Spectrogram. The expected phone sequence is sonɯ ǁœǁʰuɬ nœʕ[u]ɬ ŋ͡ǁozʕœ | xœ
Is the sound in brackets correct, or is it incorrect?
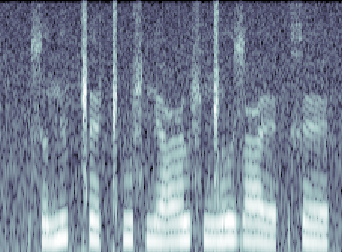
correct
